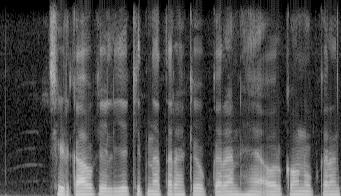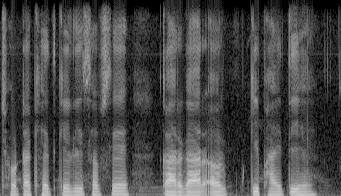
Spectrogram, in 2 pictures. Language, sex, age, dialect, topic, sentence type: Magahi, male, 18-24, Southern, agriculture, question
